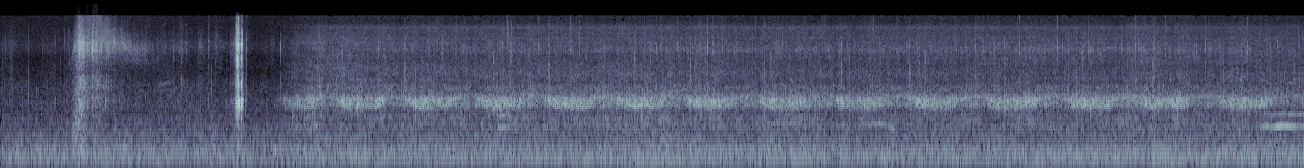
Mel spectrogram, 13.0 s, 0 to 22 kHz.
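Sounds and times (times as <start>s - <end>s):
fishing reel click: 2.3s - 13.0s
fishing reel whirring: 2.8s - 13.0s.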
